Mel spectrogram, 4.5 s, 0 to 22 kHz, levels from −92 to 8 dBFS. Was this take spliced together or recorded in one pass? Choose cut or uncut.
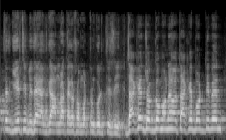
cut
